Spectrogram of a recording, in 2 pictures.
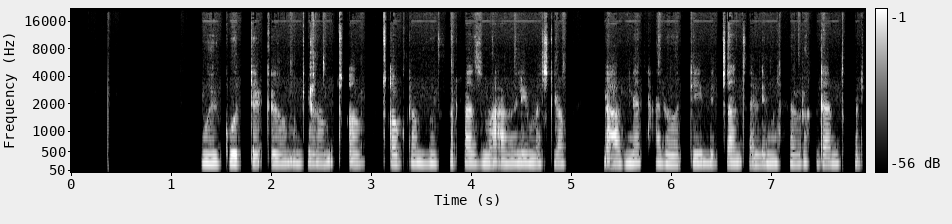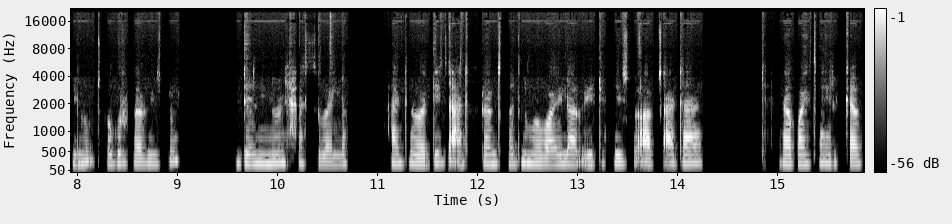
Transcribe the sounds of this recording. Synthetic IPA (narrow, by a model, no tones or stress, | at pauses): wɔjɡod̪̚d̪ɐkʼijomɡeɾo̞mʼt͡sʼɐɡuɾommɨfɨɾlazɨma̰ʕβɐlujɪmɐslom | nɨʔa̰βɨnːɐt̪ħad̪ɐwɔd̪ibɨt͡ʃʼːant͡sʼɐlːimnɨħɨβɾixɨd̪ant̪ʰɨ̥xɐd̪inut͡sʼɐɡuɾɡɐβizun | d̪ɐminuwnħasɨβɐlːɐ | ħad̪ɐwɔd̪ːiza̰ʕd̪axɨd̪ant̪ʰɨ̥xɐd̪numɐβajilaβʔid̪uħɨzbua̰βz̥a̰ʕd̪a | d̪̥ɨħɾɐbajt̪ʰajɪɾɨkʰːɐβ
